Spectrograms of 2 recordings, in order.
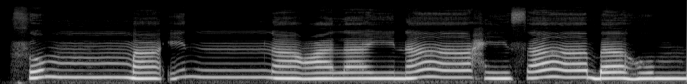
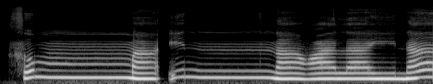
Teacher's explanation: mim yang bertasydid dan nun yang bertasydid langsung kita tekan, kita tahan 2 harokat dan didengungkan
